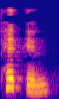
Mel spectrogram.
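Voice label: "Pipin", English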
